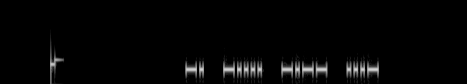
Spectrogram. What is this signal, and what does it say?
Morse code, heard as a keyed tone, about 36 wpm, spaced as for 25 wpm, 700 Hz. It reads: N6YV
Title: USA Call Signs - 4 Characters - 2x Character Spacing - 35wpm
